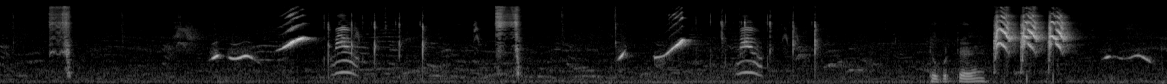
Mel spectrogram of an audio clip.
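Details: Indian green ringneck pet parakeet talking on a cradle, copying a cat's meow: scattered arched meow notes and brief whistled phrases, spaced a few seconds apart, ending in a loud raspy squawk cluster and a final soft whistle.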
